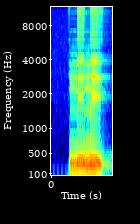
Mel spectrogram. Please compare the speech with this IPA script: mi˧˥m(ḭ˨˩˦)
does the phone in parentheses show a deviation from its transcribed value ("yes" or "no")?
yes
